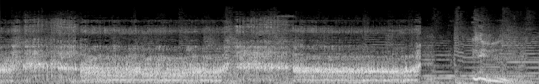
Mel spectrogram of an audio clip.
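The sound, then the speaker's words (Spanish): A dog growls in a loud, sustained, rumbling snarl that runs almost without a break, dips briefly, then resumes with a rough, falling tone near the end. “Perro.”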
